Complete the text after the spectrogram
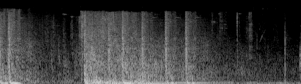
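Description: Loud gunshots crack in quick bursts.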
